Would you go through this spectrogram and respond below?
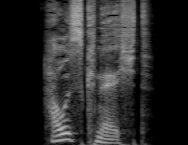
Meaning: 1. manservant 2. boots (in a guesthouse etc.)
- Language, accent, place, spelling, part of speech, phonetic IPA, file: German, Germany, Berlin, Hausknecht, noun, [ˈhaʊ̯sˌknɛçt], De-Hausknecht.ogg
